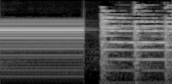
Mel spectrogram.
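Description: FRC field sound system signalling the start of the driver-controlled (teleop) period. A steady high electronic tone cuts off abruptly about a second in. After a brief gap a chime-like tone with many overtones sounds, struck again about half a second later.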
